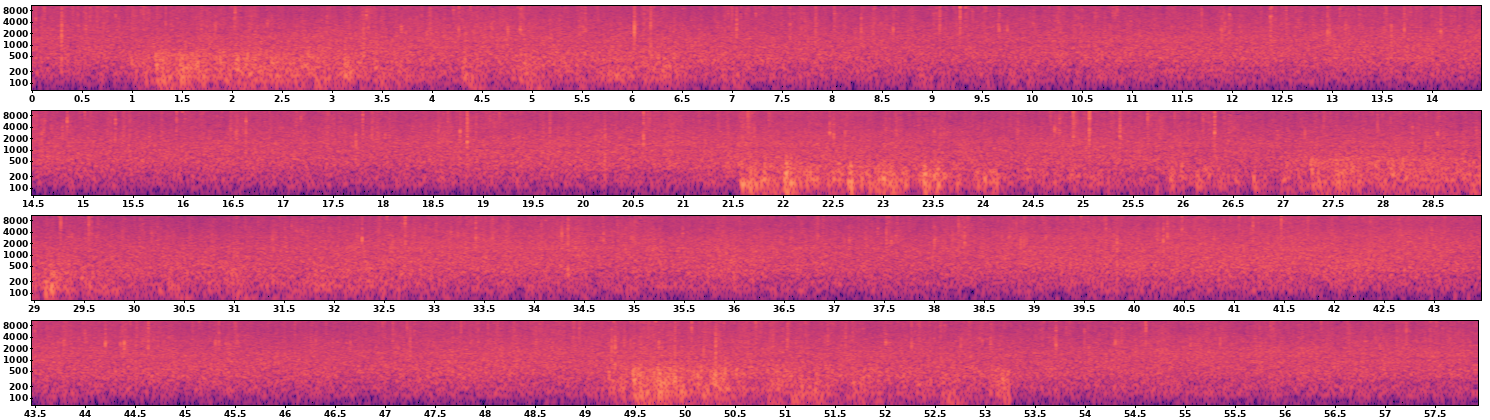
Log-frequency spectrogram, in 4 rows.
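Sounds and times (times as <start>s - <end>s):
rain pattering: 0.0s - 57.9s
thunder rumbling: 21.6s - 24.4s, 49.4s - 53.3s.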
